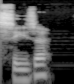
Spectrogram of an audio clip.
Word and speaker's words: Caesar: Now you're going to have to tell me how to say this properly, but I've always said it's Caesar. – Caesar's correct, yeah. Like the Emperor, or the Palace, or the Salad.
